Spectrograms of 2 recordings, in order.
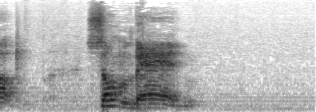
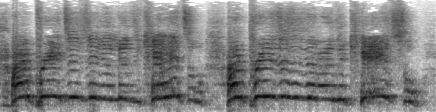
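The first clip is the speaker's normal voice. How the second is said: very high, fast sing-song mimic; mocking kid voice; faster than usual. [name] mocks the kid's line, high and fast. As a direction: parrot the kid bitterly.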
